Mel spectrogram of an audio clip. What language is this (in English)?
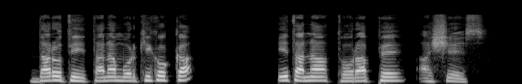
Gofa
